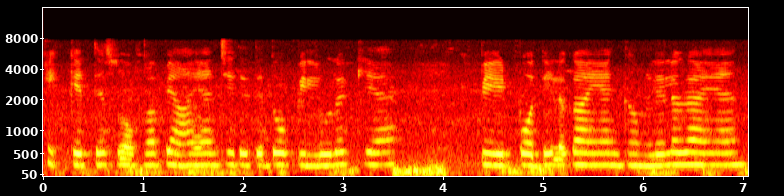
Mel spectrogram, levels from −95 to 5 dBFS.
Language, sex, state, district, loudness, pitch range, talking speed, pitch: Punjabi, female, Punjab, Pathankot, -15 LUFS, 245-260 Hz, 145 wpm, 250 Hz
